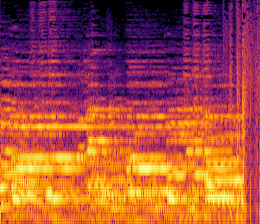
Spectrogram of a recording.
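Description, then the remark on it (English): A small notification bell chimes brightly with sustained, shimmering tones that stay loud and steady, then cut off abruptly near the end. No one speaks over it. “hit the subscribe button and ring this small notification bell”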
